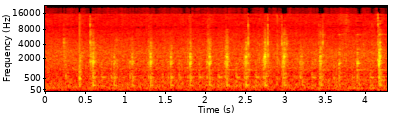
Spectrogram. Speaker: That flywheel is broken. You can hear it. And based on the rust, that's a sign of the flywheel has come apart.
